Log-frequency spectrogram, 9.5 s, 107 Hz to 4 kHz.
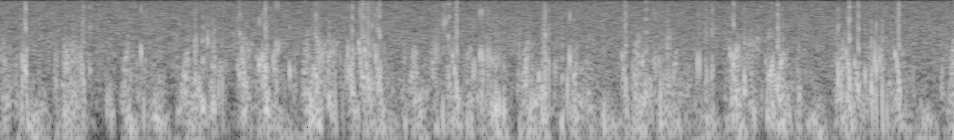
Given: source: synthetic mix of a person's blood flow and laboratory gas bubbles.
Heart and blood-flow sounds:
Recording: Doppler ultrasound of blood flow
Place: precordium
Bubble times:
0.00-0.13 s: bubbles
0.18-0.35 s: bubbles
0.62-0.92 s: bubbles
1.04-1.17 s: bubbles
1.25-1.68 s: bubbles
1.91-2.27 s: bubbles
2.35-2.81 s: bubbles
2.88-3.00 s: bubbles
3.08-3.88 s: bubbles
4.30-4.64 s: bubbles
4.67-5.08 s: bubbles
5.35-5.80 s: bubbles
5.86-5.96 s: bubbles
6.00-6.09 s: bubbles
6.20-6.84 s: bubbles
6.93-7.15 s: bubbles
7.27-8.04 s: bubbles
8.34-9.06 s: bubbles
From the record:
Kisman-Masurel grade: 333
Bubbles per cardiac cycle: rolling drumbeat, 9 or more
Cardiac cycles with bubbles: 50 to 99%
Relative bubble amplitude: loud (0.450 to 0.775)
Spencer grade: 3 (all of the cardiac periods contain showers or single bubble signals, but not dominating or overriding the cardiac motion signals)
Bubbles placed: anywhere in the cardiac cycle

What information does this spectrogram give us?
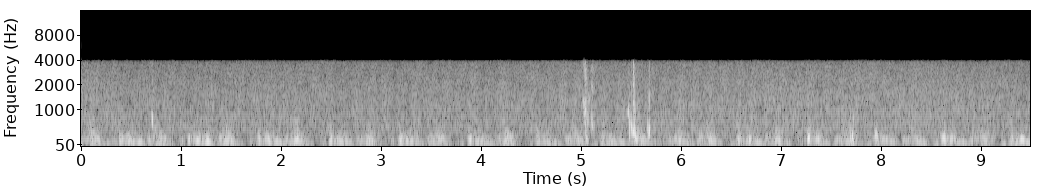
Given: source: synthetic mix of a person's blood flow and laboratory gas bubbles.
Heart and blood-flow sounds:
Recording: Doppler ultrasound of blood flow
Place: precordium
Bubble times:
0.67-0.75 s: bubbles
5.01-5.15 s: bubbles
5.45-5.60 s: bubbles
5.63-5.73 s: bubbles
7.66-7.77 s: bubbles
From the record:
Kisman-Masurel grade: 123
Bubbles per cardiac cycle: 1 to 2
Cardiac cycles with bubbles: 10 to 50%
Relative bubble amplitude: loud (0.450 to 0.775)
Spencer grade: 2 (many but less than half of the cardiac periods contain bubble signals, singularly or in groups)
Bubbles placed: anywhere in the cardiac cycle

